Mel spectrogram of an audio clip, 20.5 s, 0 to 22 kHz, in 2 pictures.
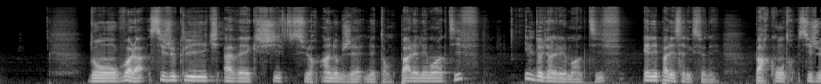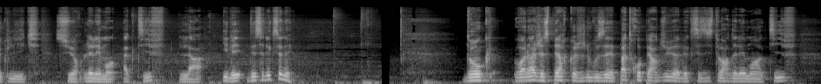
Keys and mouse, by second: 6.5 shift+click, 12.5 shift+click.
